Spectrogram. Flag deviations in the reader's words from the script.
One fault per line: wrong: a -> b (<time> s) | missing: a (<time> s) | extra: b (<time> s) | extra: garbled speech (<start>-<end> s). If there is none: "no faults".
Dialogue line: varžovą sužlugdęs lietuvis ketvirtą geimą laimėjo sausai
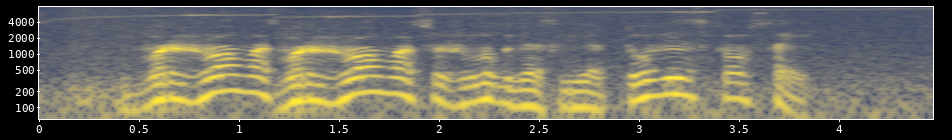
extra: varžovą (1.2 s)
missing: ketvirtą geimą laimėjo (3.3 s)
